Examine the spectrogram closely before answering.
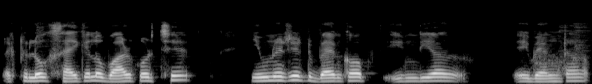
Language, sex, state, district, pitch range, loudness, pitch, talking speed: Bengali, male, West Bengal, Jhargram, 150-170 Hz, -17 LUFS, 165 Hz, 140 wpm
